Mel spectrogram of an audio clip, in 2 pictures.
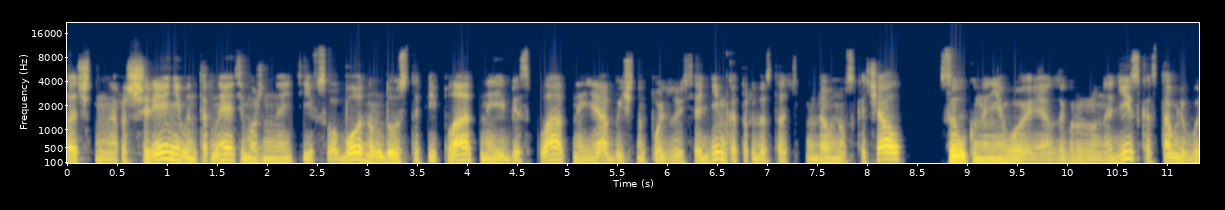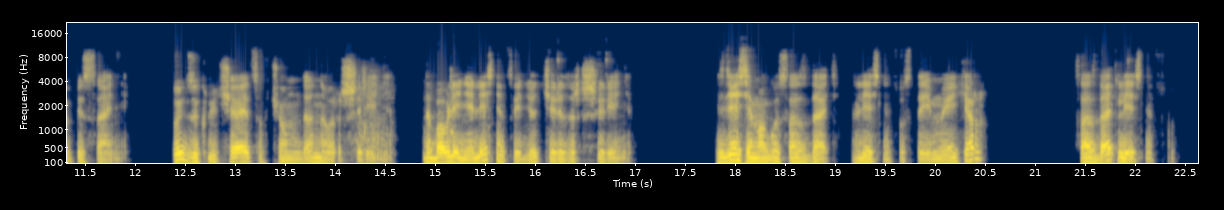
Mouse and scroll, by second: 16.0 click, 16.5 click, 21.7 click.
